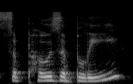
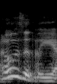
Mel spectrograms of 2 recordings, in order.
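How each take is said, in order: First: It has a B sound before the ending. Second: It has a D sound before the ending. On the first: The speaker calls it wrong. "with a B sound instead of a D sound" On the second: The speaker calls it right. "instead of a D sound"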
